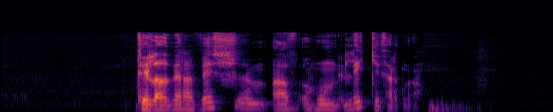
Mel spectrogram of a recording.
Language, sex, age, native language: Icelandic, male, 30-39, Icelandic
